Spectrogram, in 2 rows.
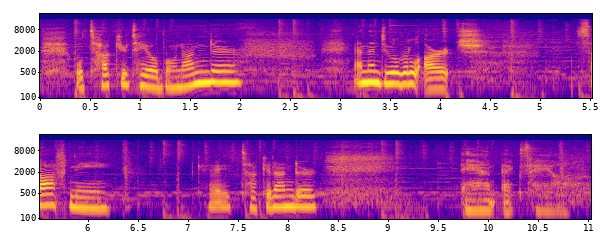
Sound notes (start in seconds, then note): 2.0 exhales; 8.3 inhales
